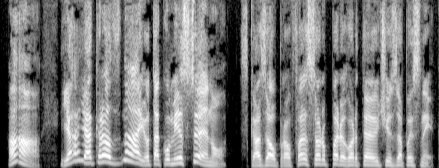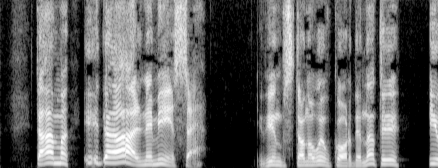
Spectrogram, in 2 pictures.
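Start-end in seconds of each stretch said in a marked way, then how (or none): 0.1-3.4 higher-pitched professor voice; lightly voiced professor, pitched up. Professor offers Barney a place he knows, higher character voice. 7.1-9.6 slow, higher-pitched professor voice. Acted. Professor recommends a landing place, slow character voice.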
